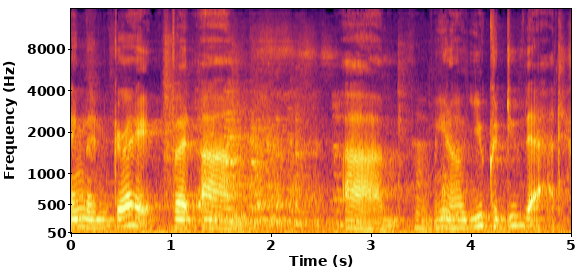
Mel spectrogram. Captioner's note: audience laughing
